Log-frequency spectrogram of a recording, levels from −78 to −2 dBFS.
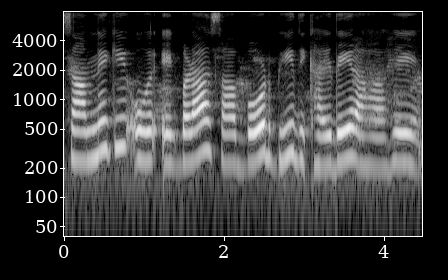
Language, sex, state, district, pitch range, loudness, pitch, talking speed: Hindi, female, Madhya Pradesh, Dhar, 220-255 Hz, -16 LUFS, 235 Hz, 160 wpm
